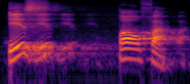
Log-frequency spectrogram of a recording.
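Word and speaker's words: اصْطَفَى: Nah kalau misalkan di wakaf innallah mau mengawali dari sini, cara bacanya gimana? Istofa, ustofa atau atau astofa? Istofa.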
